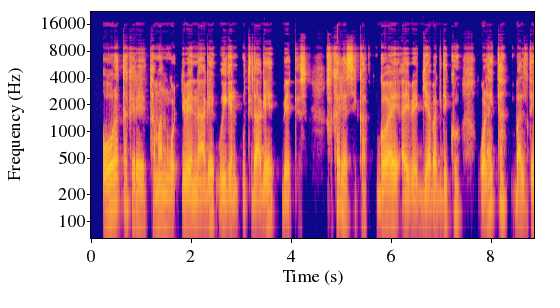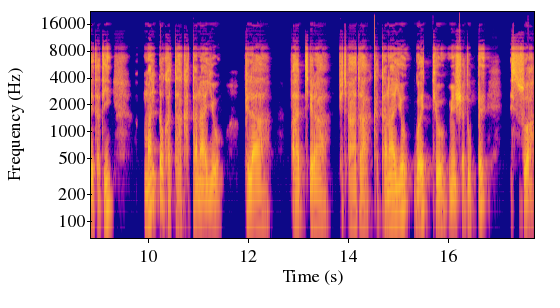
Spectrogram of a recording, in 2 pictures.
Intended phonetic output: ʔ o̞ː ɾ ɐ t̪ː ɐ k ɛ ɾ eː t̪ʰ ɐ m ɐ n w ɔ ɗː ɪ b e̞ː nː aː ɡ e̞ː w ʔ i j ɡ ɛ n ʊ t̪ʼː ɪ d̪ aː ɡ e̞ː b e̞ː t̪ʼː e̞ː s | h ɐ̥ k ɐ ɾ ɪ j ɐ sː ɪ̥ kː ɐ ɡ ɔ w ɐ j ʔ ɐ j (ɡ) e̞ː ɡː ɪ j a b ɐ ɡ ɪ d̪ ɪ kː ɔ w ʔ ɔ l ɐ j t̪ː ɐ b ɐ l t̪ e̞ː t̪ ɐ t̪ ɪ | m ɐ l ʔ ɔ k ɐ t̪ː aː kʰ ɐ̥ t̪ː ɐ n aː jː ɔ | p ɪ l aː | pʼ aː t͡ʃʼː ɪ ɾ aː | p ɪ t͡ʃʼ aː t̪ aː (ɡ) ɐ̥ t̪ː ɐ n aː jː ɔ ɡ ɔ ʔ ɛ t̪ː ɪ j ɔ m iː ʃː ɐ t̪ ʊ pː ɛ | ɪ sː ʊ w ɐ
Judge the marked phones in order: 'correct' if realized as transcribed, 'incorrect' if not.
incorrect: b, incorrect: k

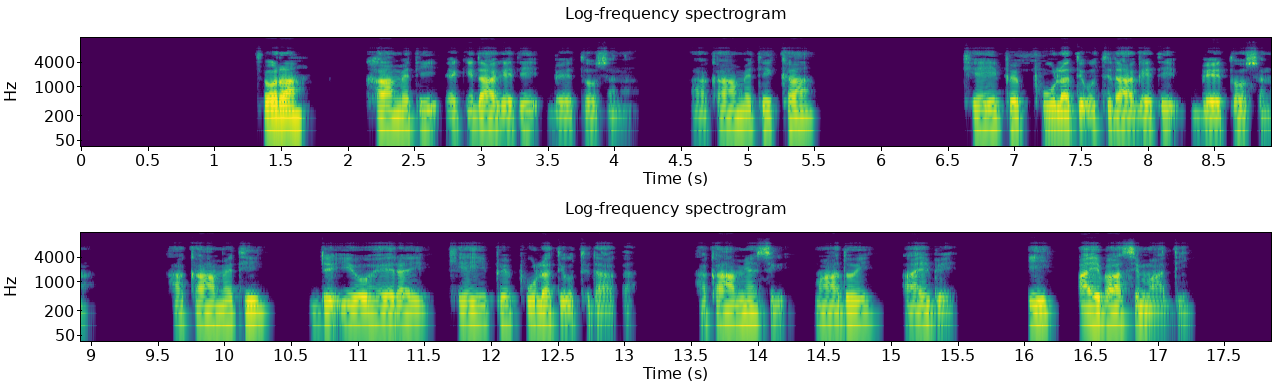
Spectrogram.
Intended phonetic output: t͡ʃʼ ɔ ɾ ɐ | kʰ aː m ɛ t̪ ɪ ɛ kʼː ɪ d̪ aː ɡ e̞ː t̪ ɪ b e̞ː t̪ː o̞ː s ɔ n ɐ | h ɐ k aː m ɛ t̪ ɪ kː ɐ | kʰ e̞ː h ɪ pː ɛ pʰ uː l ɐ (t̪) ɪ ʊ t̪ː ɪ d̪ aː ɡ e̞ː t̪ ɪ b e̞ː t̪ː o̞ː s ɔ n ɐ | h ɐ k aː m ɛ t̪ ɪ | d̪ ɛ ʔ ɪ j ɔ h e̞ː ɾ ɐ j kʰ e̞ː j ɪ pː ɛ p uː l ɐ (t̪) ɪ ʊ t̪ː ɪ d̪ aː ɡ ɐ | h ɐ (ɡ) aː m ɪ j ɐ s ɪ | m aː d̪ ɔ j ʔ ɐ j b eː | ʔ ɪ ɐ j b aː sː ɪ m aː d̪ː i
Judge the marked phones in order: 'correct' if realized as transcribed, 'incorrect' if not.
correct, correct, incorrect: k

